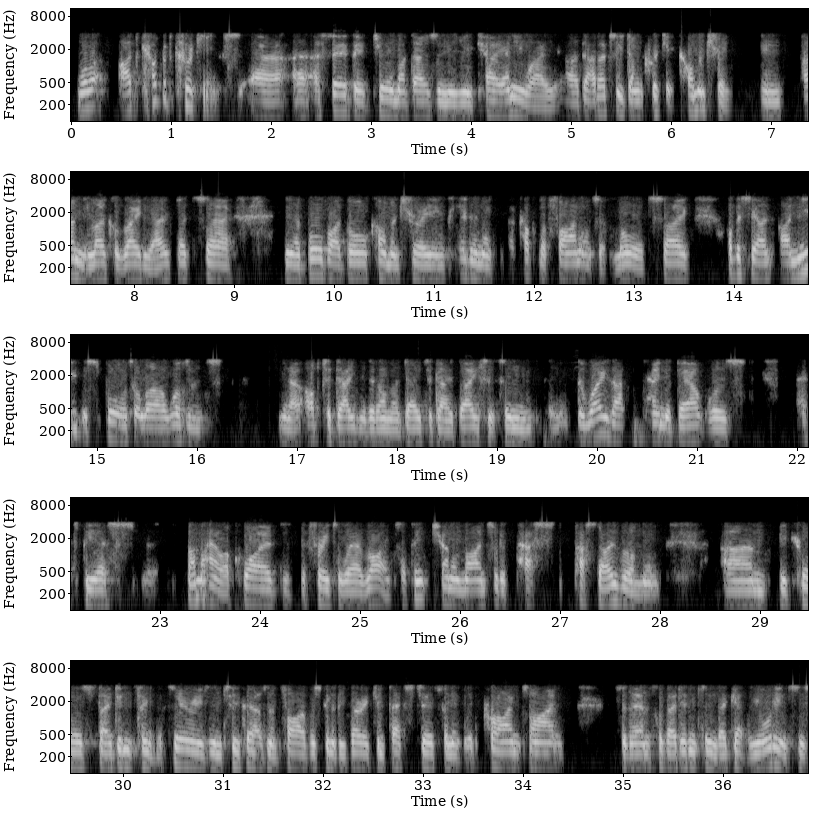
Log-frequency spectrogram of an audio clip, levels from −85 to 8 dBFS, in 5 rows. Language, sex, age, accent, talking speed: English, male, 40-59, British, 195 wpm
